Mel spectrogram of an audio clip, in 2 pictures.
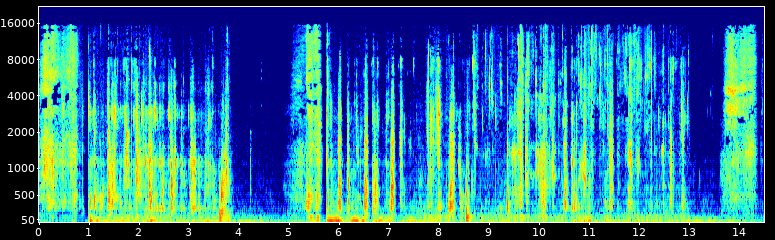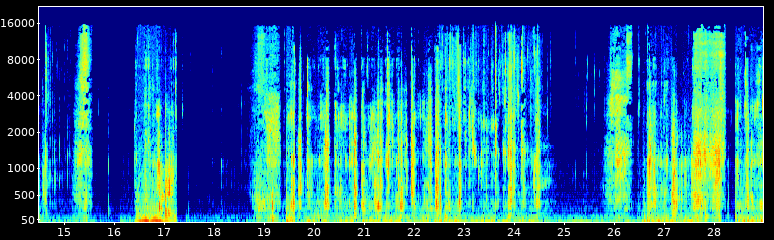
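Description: Close-miked eating of saucy black noodles: wet chewing and sucking in mouthfuls, in bursts with short quiet pauses between them.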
